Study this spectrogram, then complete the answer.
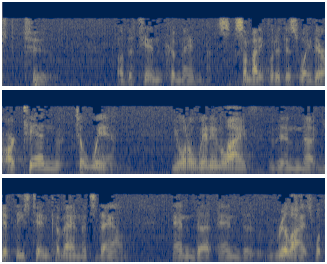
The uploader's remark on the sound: Ketha Heights Baptist Church ~ Live Broadcast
